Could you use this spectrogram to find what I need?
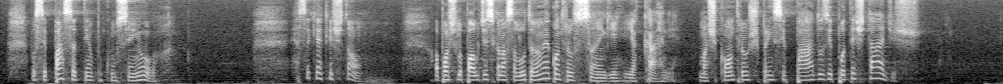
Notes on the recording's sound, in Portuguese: Mensagem gravada na Igreja Batista Jardim Minesota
